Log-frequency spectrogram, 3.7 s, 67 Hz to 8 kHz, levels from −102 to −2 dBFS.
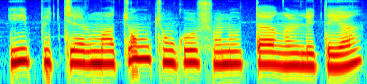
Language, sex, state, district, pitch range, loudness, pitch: Wancho, female, Arunachal Pradesh, Longding, 210-235 Hz, -12 LUFS, 220 Hz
